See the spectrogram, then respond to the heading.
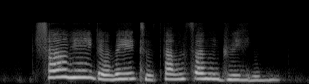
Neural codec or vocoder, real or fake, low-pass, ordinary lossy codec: codec, 16 kHz, 0.5 kbps, FreqCodec, smaller model; fake; 7.2 kHz; none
